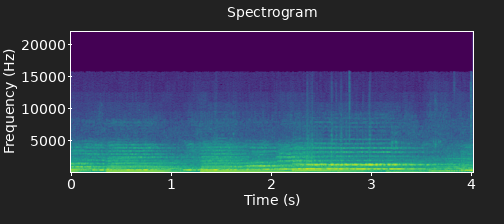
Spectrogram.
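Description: Children's choir singing a phrase of long held notes over instrumental accompaniment with sustained bass notes. About halfway through, the melody moves higher.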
